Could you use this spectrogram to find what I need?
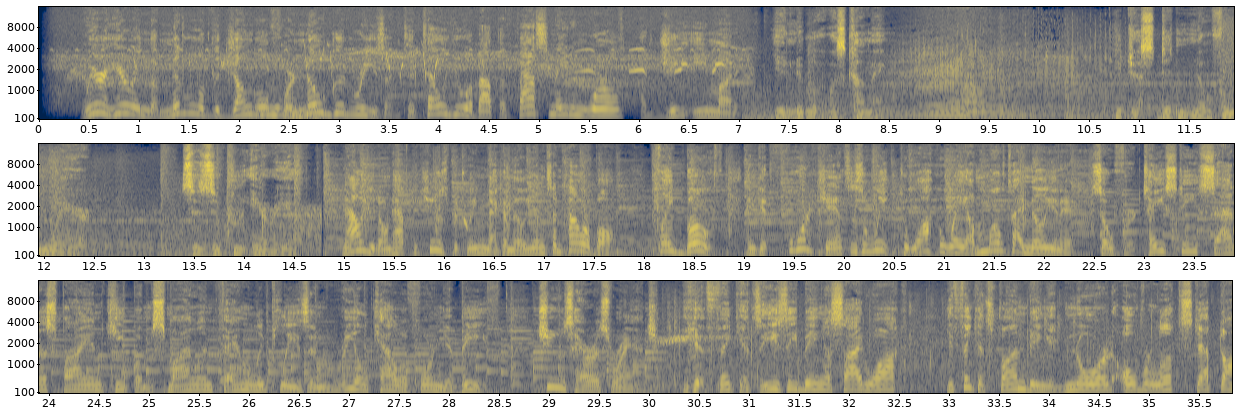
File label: Commercial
